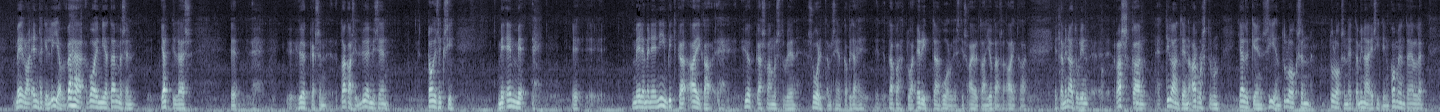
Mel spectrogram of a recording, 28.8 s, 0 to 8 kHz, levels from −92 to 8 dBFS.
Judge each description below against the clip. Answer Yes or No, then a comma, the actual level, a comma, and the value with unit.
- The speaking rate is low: Yes, slow, 90 wpm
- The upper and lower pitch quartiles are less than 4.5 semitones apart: No, wide, 5.6 semitones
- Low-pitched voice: Yes, low, 110 Hz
